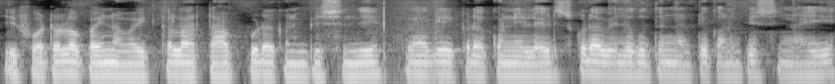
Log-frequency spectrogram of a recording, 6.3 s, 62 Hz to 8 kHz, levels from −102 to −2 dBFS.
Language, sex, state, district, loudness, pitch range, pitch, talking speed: Telugu, male, Andhra Pradesh, Sri Satya Sai, -19 LUFS, 105-110 Hz, 110 Hz, 145 wpm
